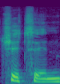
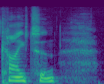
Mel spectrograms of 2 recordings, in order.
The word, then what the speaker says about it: chitin: it's a substance called kiten which looks like it should be pronounced chitin but it's pronounced kiten and it is uh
